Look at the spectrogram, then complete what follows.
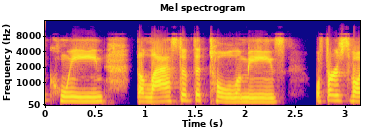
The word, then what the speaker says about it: Ptolemies: the last of the Ptolemies, Well, first of all, you can't even pronounce Ptolemies. It starts with the letter P.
